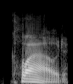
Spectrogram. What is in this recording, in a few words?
"cloud", American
